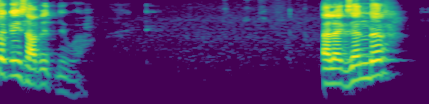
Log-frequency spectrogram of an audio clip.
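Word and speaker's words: Александр: Alexander, अलेक्सांदार बोलते हैं वहाँ पे रशियन प्रोनाउंसिएशन में, लिविटेंको, एलेक्साई नोवेलिनी, नोवेलिनी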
